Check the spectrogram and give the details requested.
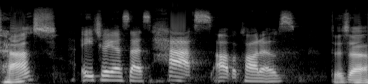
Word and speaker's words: Hass: Haas. No, it's not. Haas? That's how I've always pronounced it anyways.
